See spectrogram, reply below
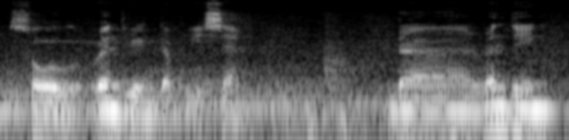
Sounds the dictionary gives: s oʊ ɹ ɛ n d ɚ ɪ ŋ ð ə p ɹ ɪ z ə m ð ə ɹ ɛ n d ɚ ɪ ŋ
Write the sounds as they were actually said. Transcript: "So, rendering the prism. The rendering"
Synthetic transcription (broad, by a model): s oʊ ɹ ɛ n d ɚ ɪ ŋ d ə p i s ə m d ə ɹ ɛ n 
